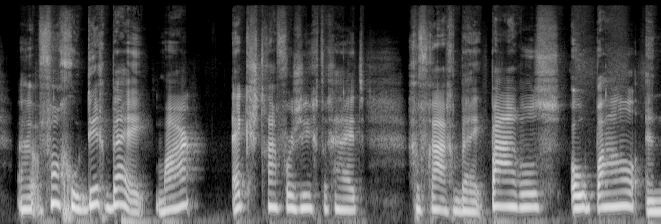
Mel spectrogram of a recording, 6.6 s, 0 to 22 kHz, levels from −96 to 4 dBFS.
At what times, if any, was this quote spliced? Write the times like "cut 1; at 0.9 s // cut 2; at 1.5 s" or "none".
cut 1; at 1.5 s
